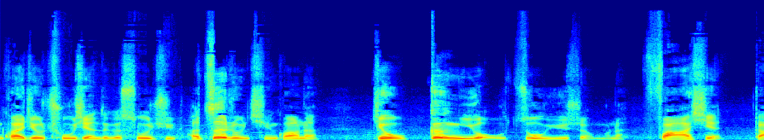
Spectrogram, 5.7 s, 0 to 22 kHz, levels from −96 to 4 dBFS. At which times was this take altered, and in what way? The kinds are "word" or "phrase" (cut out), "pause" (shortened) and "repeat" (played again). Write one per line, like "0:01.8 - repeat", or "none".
0:01.4 - pause
0:03.1 - pause
0:04.7 - pause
